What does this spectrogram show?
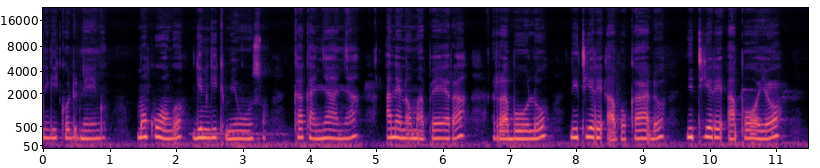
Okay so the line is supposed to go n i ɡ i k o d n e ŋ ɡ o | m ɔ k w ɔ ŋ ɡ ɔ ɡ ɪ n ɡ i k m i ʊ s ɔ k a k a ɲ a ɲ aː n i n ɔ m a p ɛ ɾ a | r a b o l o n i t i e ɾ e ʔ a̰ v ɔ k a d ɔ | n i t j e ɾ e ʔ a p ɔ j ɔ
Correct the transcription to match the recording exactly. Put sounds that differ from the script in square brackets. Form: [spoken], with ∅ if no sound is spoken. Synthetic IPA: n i ɡ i k o d n e ŋ ɡ o | m ɔ k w ɔ ŋ ɡ ɔ ɡ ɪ n ɡ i k m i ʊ s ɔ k a k a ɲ a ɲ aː n [ɛ] n ɔ m a p ɛ ɾ a | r a b o l o n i t [j] e ɾ e ʔ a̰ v ɔ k a d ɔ | n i t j e ɾ e ʔ a p ɔ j ɔ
